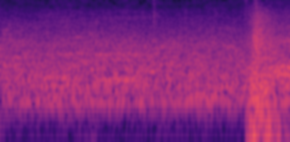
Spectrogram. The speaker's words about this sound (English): Slip slam.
